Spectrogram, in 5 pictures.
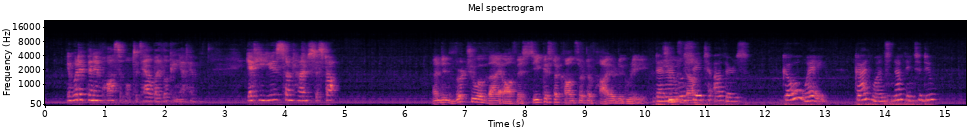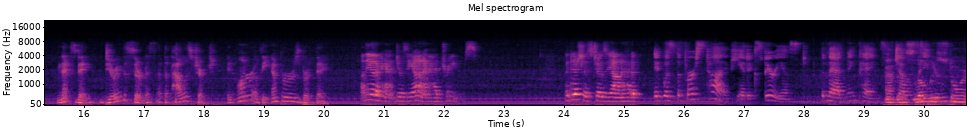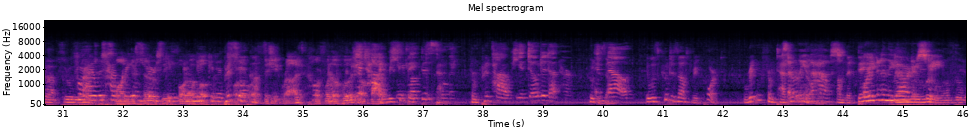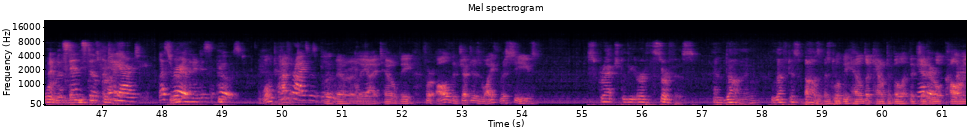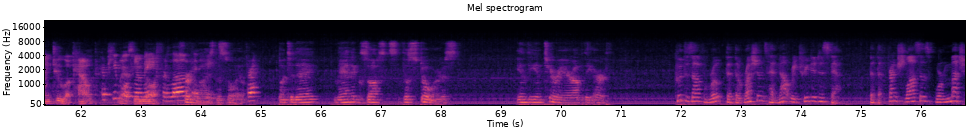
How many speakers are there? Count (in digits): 7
